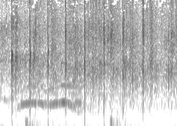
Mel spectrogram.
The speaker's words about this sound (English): Everyone not clapping gets to go helping Grace kids.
